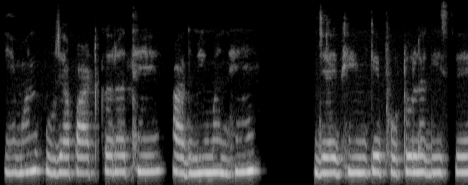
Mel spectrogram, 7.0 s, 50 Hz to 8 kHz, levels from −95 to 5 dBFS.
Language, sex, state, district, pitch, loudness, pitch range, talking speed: Chhattisgarhi, female, Chhattisgarh, Jashpur, 255 Hz, -26 LUFS, 250-265 Hz, 120 wpm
